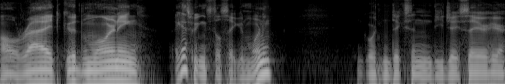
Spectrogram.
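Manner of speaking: low, scratchy, raspy just-woken morning voice. A host says good morning and introduces themselves, in a low scratchy morning voice. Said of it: "I still got the morning voice. It's a little lower".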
